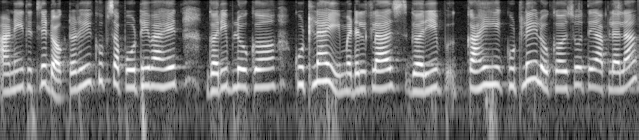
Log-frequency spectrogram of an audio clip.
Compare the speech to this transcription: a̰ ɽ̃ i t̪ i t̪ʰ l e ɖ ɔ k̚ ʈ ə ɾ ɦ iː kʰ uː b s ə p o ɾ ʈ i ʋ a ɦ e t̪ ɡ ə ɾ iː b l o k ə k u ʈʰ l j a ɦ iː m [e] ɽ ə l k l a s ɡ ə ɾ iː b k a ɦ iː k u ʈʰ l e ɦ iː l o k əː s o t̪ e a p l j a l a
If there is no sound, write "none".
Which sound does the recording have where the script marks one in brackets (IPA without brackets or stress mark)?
e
